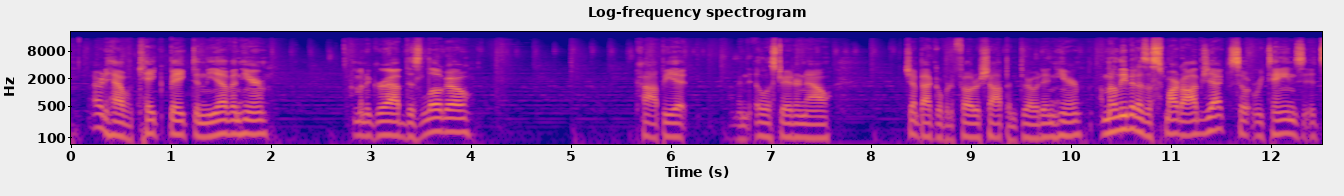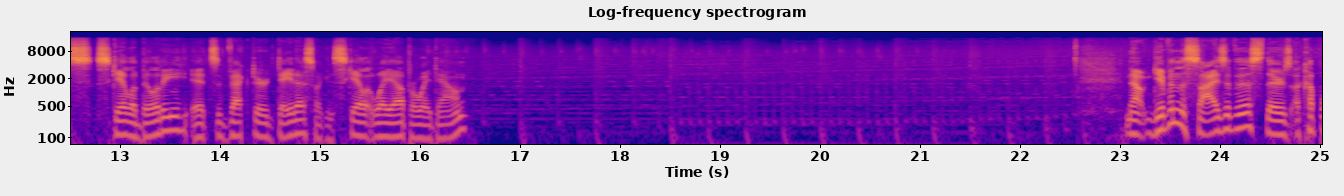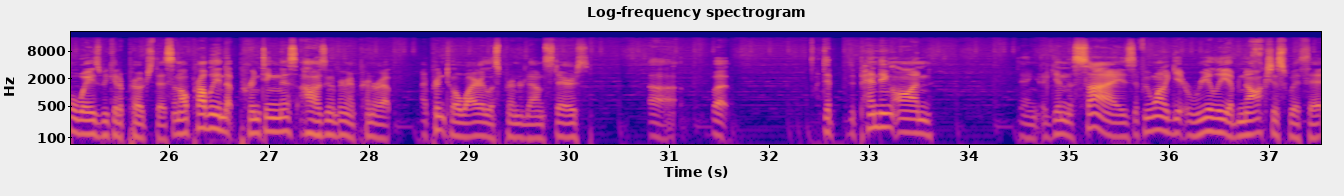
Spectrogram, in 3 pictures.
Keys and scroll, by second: 1.5-1.9 typing, 3.5 space, 5.8 super+c, 9.7 super+v, 20.5 e.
